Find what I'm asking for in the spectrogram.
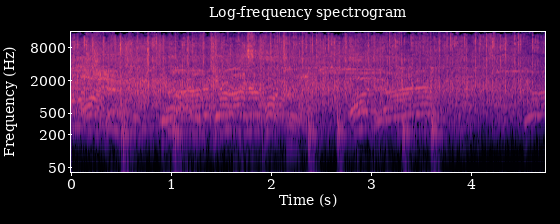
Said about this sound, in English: Yeah, the crowd is going wild. All the cops are super happy.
